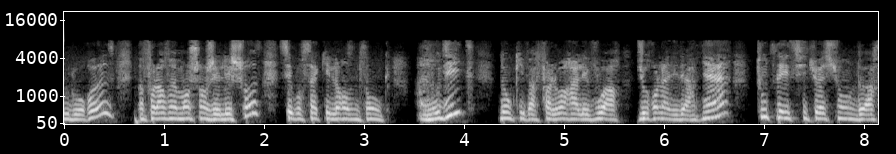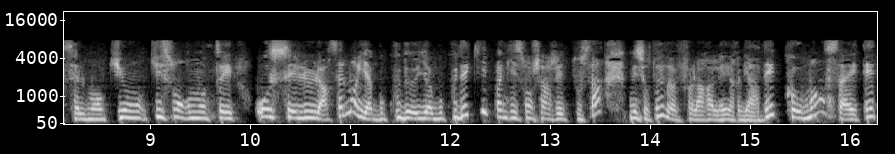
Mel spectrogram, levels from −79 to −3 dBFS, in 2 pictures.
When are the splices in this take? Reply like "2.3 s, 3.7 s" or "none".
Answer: none

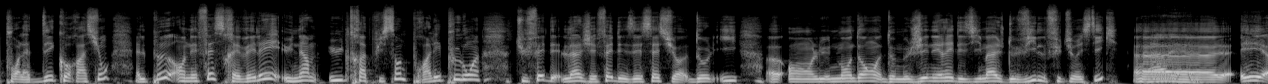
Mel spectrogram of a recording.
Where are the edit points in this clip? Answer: 11.3 s

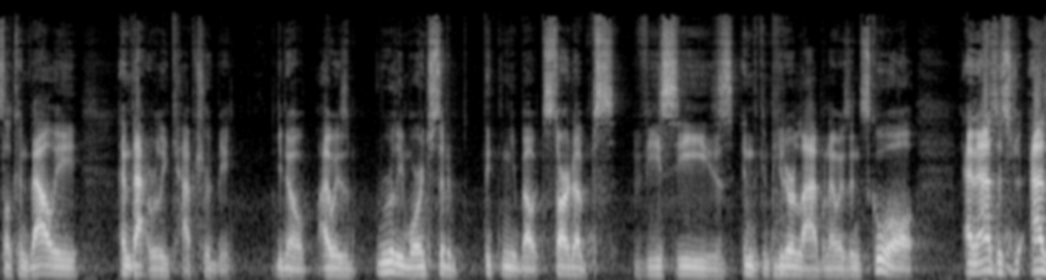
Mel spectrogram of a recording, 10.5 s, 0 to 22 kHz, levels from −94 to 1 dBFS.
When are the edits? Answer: none

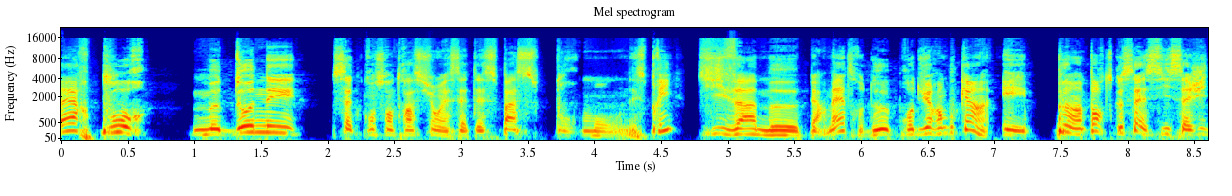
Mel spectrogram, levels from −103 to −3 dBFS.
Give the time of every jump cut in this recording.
4.7 s

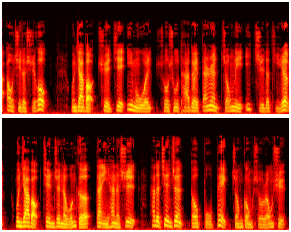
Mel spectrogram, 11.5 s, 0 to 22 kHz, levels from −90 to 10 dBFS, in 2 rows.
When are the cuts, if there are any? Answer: 5.9 s, 7.6 s

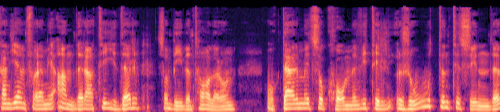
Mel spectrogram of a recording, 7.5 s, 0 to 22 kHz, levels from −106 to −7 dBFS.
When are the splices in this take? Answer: 3.9 s

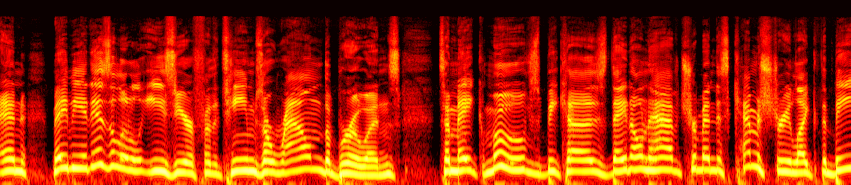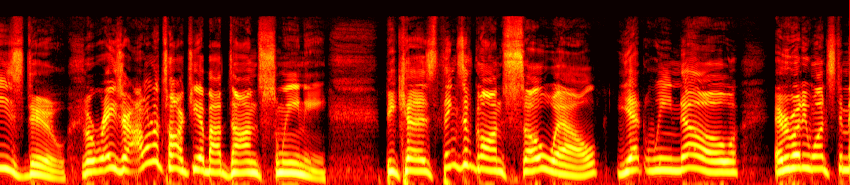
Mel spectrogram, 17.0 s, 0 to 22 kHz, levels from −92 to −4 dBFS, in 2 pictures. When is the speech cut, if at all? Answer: 9.3 s

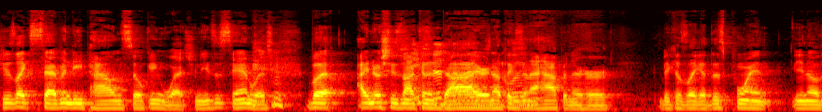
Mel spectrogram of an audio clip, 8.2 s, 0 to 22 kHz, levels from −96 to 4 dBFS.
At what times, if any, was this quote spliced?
none

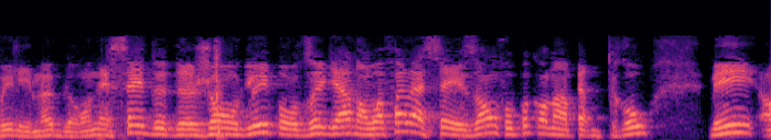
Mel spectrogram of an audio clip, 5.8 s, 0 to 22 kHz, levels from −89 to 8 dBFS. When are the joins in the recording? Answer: 3.8 s

